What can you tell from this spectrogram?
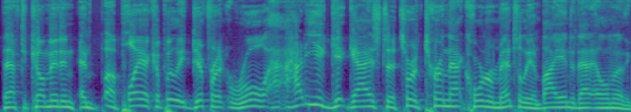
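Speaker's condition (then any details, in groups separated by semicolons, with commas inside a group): No condition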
